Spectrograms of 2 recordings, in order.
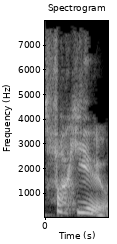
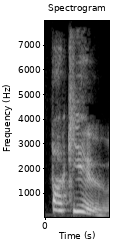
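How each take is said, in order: First: Half-hearted yelled curse; mock yell. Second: Half-hearted yelled curse thrown back; mock yell. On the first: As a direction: toss off a mild mock yell. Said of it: "when she yells". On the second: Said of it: "and he yells".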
